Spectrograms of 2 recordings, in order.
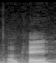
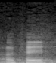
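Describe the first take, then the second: Both takes have the same delivery.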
